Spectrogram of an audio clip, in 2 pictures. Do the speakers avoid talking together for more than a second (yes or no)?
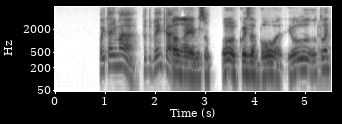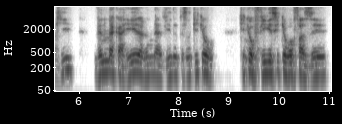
yes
